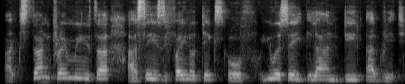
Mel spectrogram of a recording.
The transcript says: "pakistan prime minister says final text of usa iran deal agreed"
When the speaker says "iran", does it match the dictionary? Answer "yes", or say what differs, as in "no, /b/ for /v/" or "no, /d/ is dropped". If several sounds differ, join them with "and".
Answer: no, /l/ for /ɹ/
